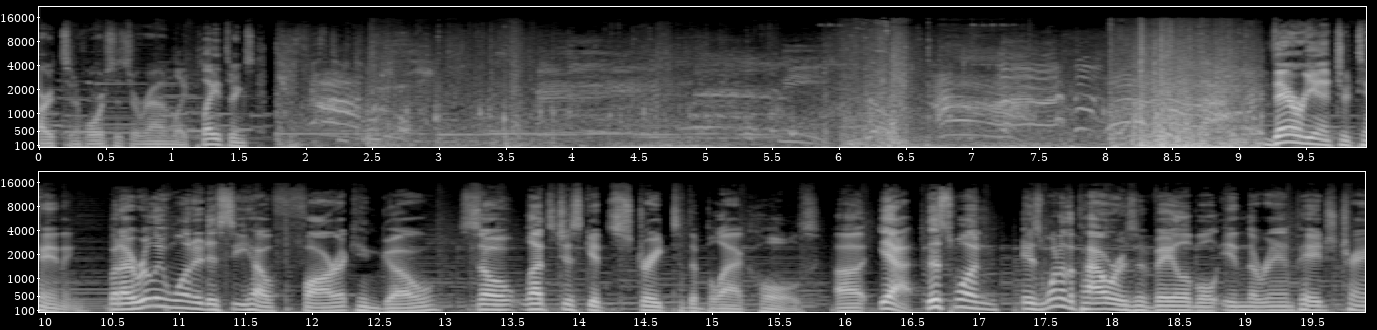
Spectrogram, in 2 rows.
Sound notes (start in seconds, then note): 1.9 man in cart grunts; 6.3 people groan and shout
